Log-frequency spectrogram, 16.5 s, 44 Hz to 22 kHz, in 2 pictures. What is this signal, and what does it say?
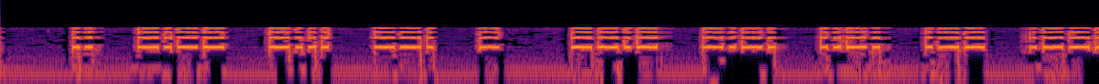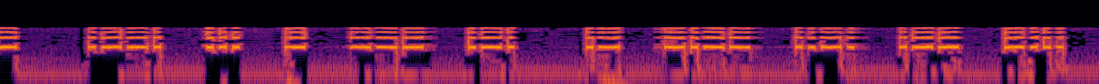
Morse code, heard as a keyed tone, about 24 wpm, spaced as for 16 wpm, 680 Hz. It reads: IYBGT QCFWJ PSTOR AYFWB
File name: Linksmakalnis-1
